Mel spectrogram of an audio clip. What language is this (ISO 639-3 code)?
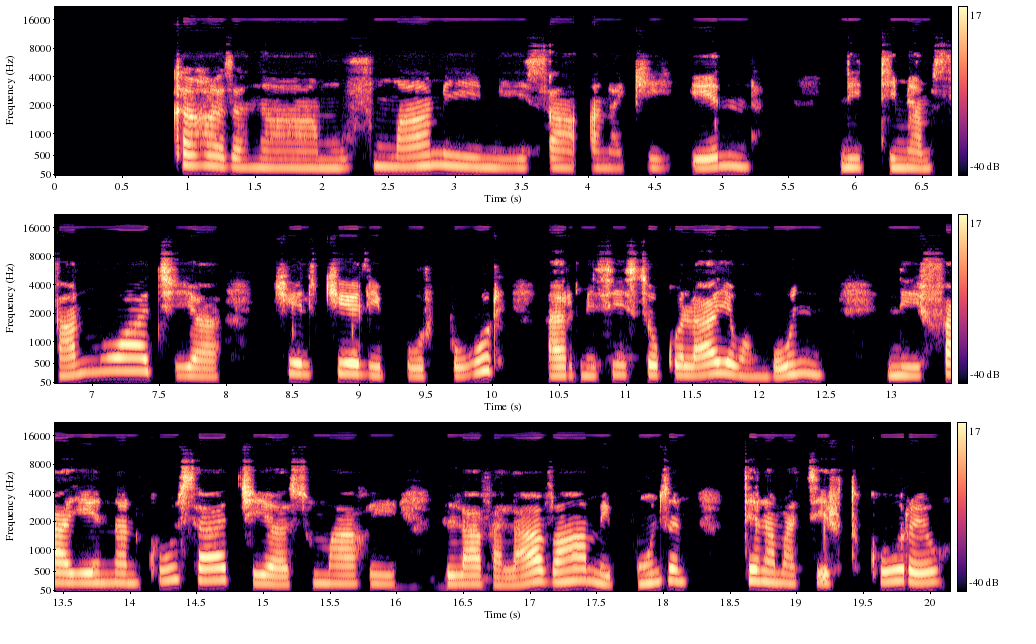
mlg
